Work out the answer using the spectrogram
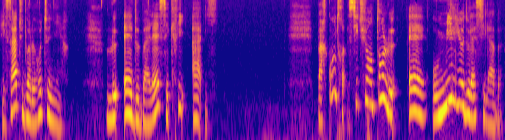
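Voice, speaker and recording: A woman's voice: mid-range voice, big pitch swings, slow, long pauses, dark tone. A woman teacher giving a recorded lesson to young children, patiently breaking words into syllables and speaking to the child directly. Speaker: primary school teacher.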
